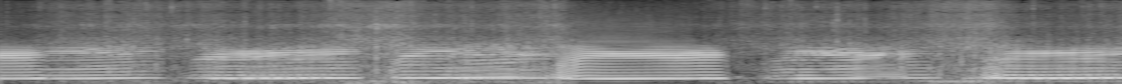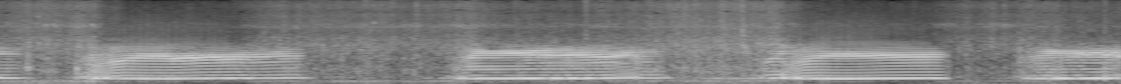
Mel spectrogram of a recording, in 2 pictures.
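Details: Male banded bullfrogs, known locally as kodok kintel, calling after nightfall following rain in a cemetery puddle, contesting loudness; rhythmic series of droning, buzzy honks, each under a second, with short pauses between.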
